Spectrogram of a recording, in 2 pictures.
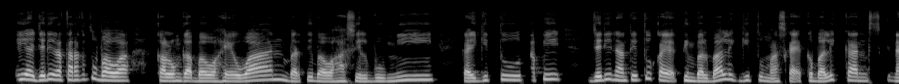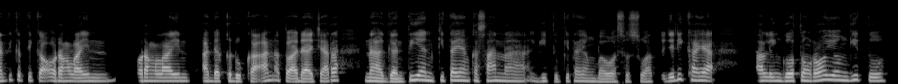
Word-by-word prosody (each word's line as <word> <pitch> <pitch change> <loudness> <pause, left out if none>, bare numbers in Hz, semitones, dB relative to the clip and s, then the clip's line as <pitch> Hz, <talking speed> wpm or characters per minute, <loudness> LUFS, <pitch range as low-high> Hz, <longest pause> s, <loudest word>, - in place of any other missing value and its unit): iya 230 0 +5
jadi 215 +3 +4
rata-rata 210 +1 +1
tuh 265 - 0
bawa 180 -3 +6 0.3
kalau 165 -1 +4
nggak 165 -3 +3
bawa 150 -1 +4
hewan 175 +9 +3
berarti 160 +3 -1
bawa 140 -3 +3
hasil 145 -3 -1
bumi, 190 +9 0 0.3
kayak 150 +6 +1
gitu, 205 -2 0
tapi 240 +6 -3 0.3
jadi 185 +7 +3
nanti 200 +2 +2
tuh 275 +6 -4
kayak 185 -4 +2
timbal 160 -5 +3
balik 220 +7 +3
gitu 190 -1 -5
Mas, 140 0 -2
kayak - - -1
kebalikan 170 +2 +1
s - - -16 0.2
nanti 165 +6 -2
ketika 180 -4 -3
orang 160 -2 +1
lain 155 +1 +1 0.4
orang 165 -1 +1
lain 160 0 +2 0.2
ada 145 -1 +1
kedukaan 160 +6 -1
atau 180 - 0
ada 135 0 +3
acara, 185 +8 0 0.2
nah 160 -2 +2
gantian 175 +7 +1
kita 185 0 -5
yang 185 -1 +1
ke - - -5
sana 160 -3 -3
gitu, 145 -3 -9
kita 155 +1 -6
yang 145 -1 -5
bawa 125 0 -2
sesuatu, 130 -1 -8
jadi 170 +8 0
kayak, 185 -4 0 0.4
saling 170 0 0
gotong 170 +1 +1
royong 200 +1 +1
gitu. 170 -6 -3
170 Hz, 185 wpm, -24 LUFS, 150-195 Hz, 0.4 s, bawa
